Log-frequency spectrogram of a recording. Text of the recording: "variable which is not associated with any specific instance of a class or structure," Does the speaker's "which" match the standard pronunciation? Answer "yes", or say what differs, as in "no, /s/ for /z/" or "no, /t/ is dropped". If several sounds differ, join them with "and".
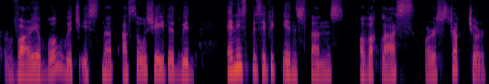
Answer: yes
